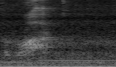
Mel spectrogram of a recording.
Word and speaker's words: roc: It's spelled R-O-K. Okay, I thought it Or was an like. ROC. I thought you were saying like ROCK. I'm like a rock. How is a rock a bird?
